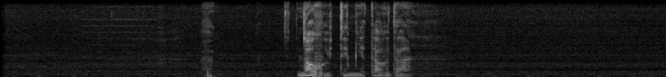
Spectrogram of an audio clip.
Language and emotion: Russian, neutral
